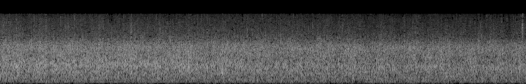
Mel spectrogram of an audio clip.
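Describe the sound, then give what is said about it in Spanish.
Sustained applause from a large crowd giving the Lord a round of applause during a sermon: a dense, steady wash of clapping that stays loud and even for several seconds with no voices above it. “¿No le dan un aplauso al Señor?”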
